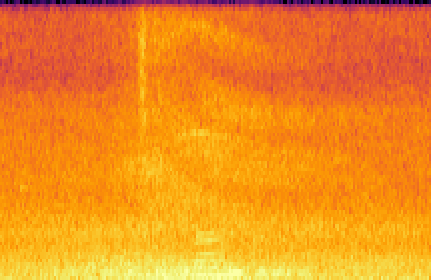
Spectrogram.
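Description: A car passing on the street: road noise swells over the first two seconds and fades again, loudest about halfway through.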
